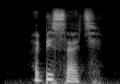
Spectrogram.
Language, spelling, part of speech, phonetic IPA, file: Russian, описать, verb, [ɐpʲɪˈsatʲ], Ru-описать.ogg
- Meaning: 1. to describe, to depict, to portray (to represent in words) 2. to make / take an inventory (of), to inventory 3. to describe, to circumscribe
